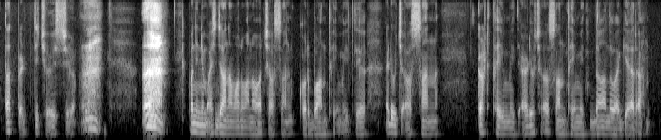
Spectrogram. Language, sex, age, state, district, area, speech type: Kashmiri, male, 18-30, Jammu and Kashmir, Bandipora, rural, spontaneous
